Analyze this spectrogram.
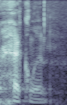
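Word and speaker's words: Hoechlin: So, the lead who plays Superman, Tyler, what's the correct pronunciation of it? Tyler Hecklin.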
